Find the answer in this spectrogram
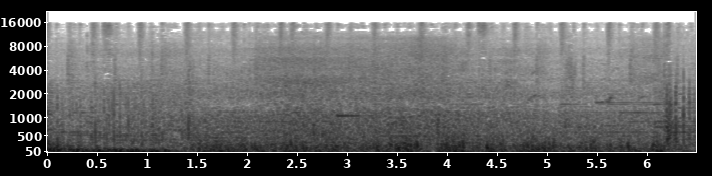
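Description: Wind buffeting the microphone, a heavy low rumble, with waves washing on the shore and background music underneath.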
